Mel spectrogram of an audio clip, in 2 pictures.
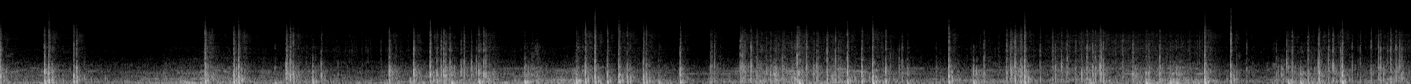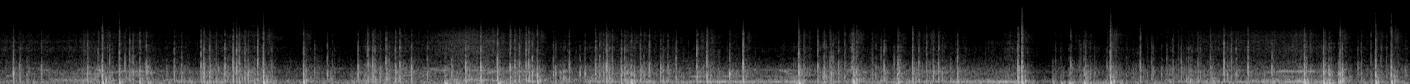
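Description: Fireworks display: a dense barrage of aerial shells bursting in rapid, irregular succession, sharp bangs mixed with crackling, with no letup.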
